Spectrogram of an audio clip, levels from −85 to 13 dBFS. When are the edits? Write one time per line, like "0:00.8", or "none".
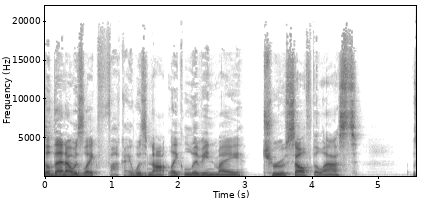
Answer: none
